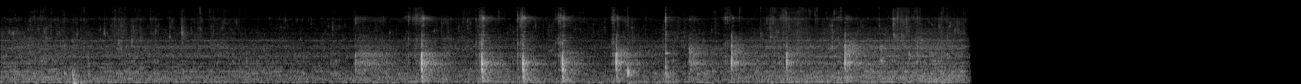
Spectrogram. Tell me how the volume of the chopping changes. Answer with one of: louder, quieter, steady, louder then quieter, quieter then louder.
quieter.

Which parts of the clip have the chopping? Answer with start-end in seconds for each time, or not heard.
3.5-9.2.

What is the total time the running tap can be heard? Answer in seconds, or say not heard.
10 s.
